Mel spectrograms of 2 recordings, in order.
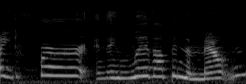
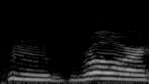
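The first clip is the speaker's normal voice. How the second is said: low gentle roar; 4 semitones lower than usual. Acted. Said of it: "said Yeti".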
